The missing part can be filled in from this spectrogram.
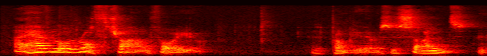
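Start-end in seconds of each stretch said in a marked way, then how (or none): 0.2-2.1 posh, plummy, high English woman's voice. Retelling a phone call to the office, as a plummy english woman's voice. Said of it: "a plummy English woman's voice saying".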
